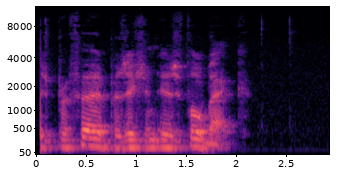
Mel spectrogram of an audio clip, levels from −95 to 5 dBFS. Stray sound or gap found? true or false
false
